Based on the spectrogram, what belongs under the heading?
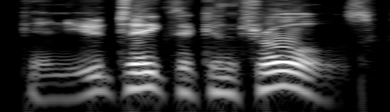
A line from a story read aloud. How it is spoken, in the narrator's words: Anderton asked, his voice urgent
